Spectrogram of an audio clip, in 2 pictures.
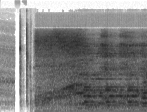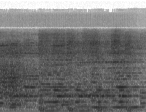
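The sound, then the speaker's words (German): A couple of sharp mechanical clicks, then a loud, steady whirring rush of videotapes of childhood recordings being fast-forwarded, with warbling, sped-up snippets of sound chattering through it for several seconds. “Ich spule mich durch unendlich viele Videoaufnahmen. Was ich da im Schnelldurchlauf sehe, sind die ersten Erinnerungen an meine Kindheit.”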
